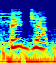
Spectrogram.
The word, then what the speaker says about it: Predrag: Ya saben nuestros oyentes, Peja Rajkovic, porque se escribe Predrag, pero me han dicho que es como Peja en Villancho.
